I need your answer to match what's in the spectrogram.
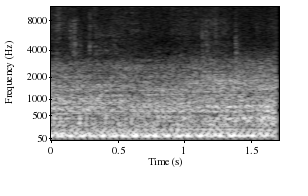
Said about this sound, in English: And then a helicopter flies overhead.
